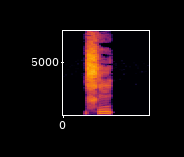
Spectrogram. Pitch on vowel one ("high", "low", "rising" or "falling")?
low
